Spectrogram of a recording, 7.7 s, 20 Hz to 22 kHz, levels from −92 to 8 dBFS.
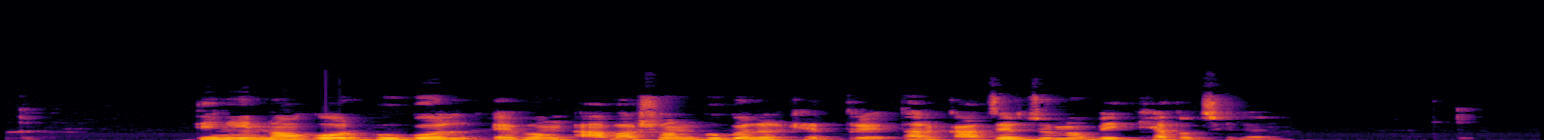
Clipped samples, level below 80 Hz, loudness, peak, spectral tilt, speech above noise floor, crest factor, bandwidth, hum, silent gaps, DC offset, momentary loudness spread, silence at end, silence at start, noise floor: under 0.1%; -58 dBFS; -17 LUFS; 0 dBFS; -6.5 dB/octave; 60 dB; 18 dB; 7.4 kHz; none; none; under 0.1%; 8 LU; 1.35 s; 1 s; -76 dBFS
